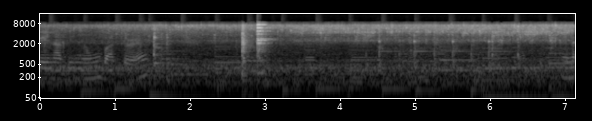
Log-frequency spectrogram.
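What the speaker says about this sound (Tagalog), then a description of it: "Lagay natin yung butter." Butter melting into a hot oiled pan while making spicy lemon chicken, a continuous close sizzle with stirring, a few sharp clinks of utensil against the pan partway through, no voices.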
